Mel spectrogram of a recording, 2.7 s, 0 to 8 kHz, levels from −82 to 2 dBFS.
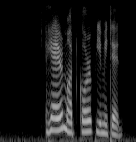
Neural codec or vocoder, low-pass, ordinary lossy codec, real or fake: codec, 24 kHz, 0.9 kbps, WavTokenizer, small release; 7.2 kHz; Opus, 32 kbps; fake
